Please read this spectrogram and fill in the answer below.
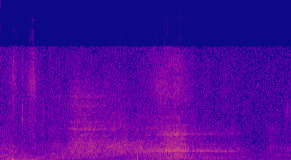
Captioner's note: deep breath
